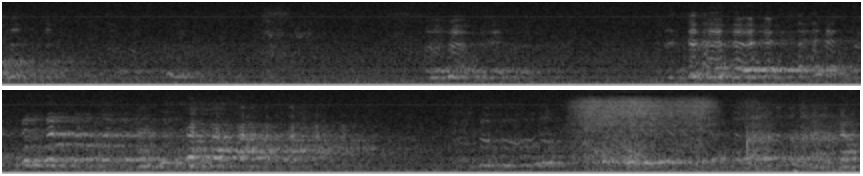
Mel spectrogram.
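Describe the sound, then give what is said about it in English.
A child takes one quick, sharp sniff of something offered to smell, near the end, after some murmured voices and small vocal noises. “You know, do you want to have a sniff? Actually, you mean have a sniff or else.”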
